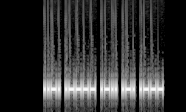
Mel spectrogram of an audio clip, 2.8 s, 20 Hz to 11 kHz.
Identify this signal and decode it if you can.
Morse code, heard as a keyed tone, about 46 wpm, 700 Hz. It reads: F1LRJ
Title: DXCC-100 Call Signs - 5 Characters - 45wpm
